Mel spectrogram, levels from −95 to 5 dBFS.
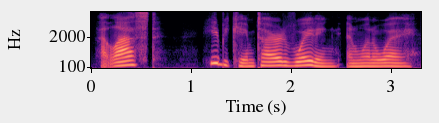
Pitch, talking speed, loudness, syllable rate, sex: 185 Hz, 180 wpm, -19 LUFS, 5.4 syllables/s, female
